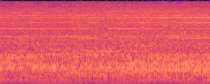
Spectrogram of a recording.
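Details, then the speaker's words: Washing machine on spin cycle making a loud, steady whirring roar with a low hum, caused by a misaligned drive belt; the drum dropping and weakened springs were ruled out. "la lavadora hace mucho ruido en el centrifugado."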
